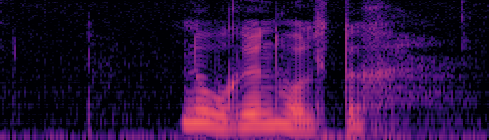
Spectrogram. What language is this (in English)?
Norwegian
